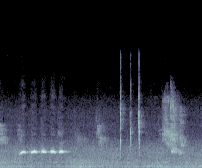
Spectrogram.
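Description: A black-capped lory whistles five quick, even notes at a steady mid-high pitch, followed by a few soft clicks and a brief breathy rustle.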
